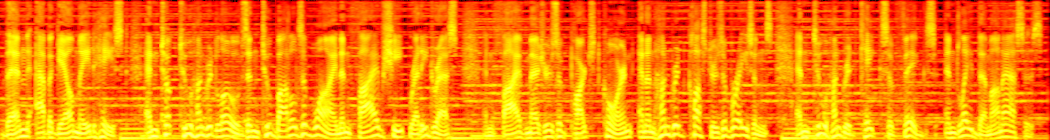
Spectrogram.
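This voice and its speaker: A man's voice: mid-range voice, very animated, measured pace, hardly any pauses. A man narrating scripture as a scripted dramatic reading. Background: music.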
